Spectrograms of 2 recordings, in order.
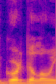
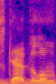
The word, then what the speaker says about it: Guédelon: Em relação à pronúncia, já ouvi Gordelon e Gedelon, mas Gedelon parece ser a forma como os franceses pronunciam, então vou ficar com essa.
